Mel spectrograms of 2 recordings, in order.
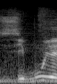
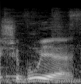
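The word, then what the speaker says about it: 渋谷: Да, он говорит, оба варианта нормально, поэтому вопрос с произношением снят, говорите как удобно.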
